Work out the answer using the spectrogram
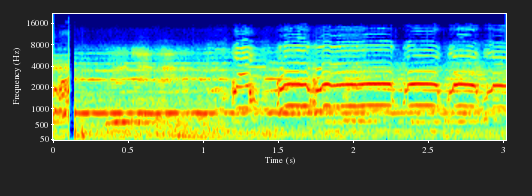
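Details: Kukuak Balenggek roosters at the Walikota Cup 2024 crowing contest held at the Padang mayor's office; bright, harmonic crows overlap in the second half, stepped and wavering, with crowd noise beneath.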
